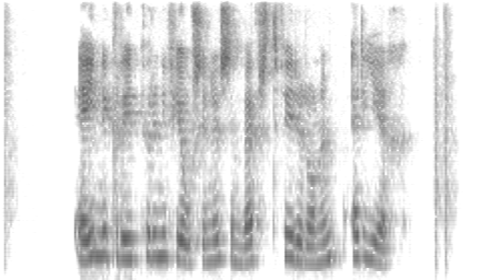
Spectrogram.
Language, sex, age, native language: Icelandic, female, 40-49, Icelandic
